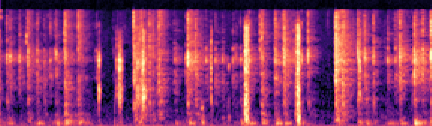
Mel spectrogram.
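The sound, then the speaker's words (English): Rapid, irregular clicking of keys on a computer keyboard, fairly quiet, with bursts of taps and brief pauses. No voices are heard. “We're just clicking away.”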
